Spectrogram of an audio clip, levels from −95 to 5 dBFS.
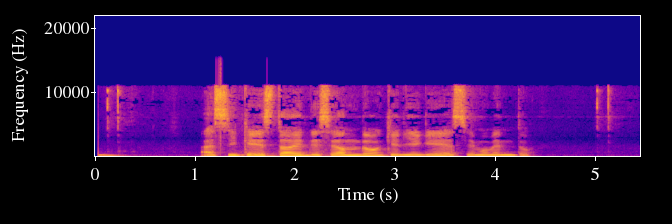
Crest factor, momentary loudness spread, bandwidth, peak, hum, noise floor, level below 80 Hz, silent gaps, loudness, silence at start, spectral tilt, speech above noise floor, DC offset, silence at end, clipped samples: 16 dB; 18 LU; 14.5 kHz; 0 dBFS; none; -63 dBFS; -54 dBFS; none; -14 LUFS; 0.05 s; -4 dB/octave; 49 dB; under 0.1%; 0.3 s; under 0.1%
